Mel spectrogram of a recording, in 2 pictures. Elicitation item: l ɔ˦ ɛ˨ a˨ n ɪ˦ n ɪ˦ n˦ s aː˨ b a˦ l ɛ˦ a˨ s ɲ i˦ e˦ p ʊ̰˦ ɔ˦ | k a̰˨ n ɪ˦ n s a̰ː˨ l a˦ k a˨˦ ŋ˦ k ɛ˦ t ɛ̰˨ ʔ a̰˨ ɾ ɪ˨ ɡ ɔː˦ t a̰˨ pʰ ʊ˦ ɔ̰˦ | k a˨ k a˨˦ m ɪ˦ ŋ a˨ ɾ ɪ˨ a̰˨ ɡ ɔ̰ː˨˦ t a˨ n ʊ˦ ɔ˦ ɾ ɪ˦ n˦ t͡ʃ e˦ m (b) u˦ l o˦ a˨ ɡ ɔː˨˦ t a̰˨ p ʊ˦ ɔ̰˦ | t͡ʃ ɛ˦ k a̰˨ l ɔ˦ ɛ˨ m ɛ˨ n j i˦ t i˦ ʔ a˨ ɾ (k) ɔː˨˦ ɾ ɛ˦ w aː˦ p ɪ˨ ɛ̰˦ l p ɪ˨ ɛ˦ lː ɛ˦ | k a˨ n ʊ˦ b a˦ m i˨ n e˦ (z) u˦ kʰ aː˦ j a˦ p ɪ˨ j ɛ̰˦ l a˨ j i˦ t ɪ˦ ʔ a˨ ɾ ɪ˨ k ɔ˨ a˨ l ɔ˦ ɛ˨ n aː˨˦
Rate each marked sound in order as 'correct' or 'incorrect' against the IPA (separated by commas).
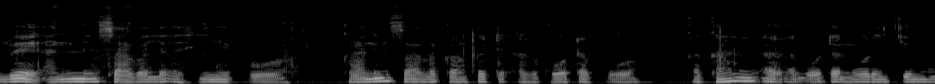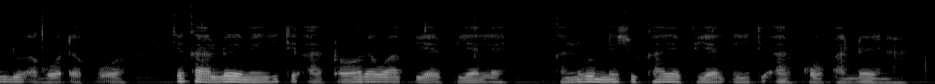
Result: correct, incorrect, incorrect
